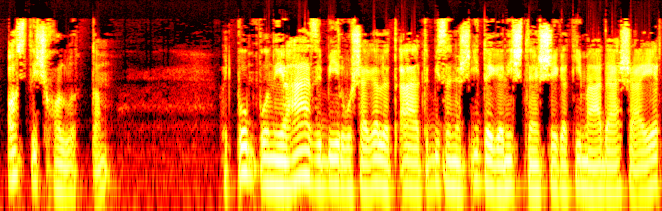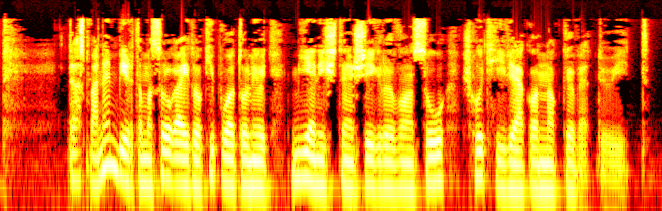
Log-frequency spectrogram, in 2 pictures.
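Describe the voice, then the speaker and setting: Man reading as a slippery, bowing Greek informer for an audiobook, lowish voice, dry close sound; humble words, boastful tone. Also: a little mellow, dry recording, lightly acted. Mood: fawning. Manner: obsequious and boastful. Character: sly, fawning male Greek philosopher-informer.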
